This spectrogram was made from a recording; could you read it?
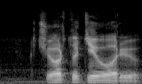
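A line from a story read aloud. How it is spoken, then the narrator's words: Barked. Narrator (Russian): рявкнул Кремер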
